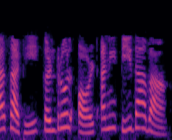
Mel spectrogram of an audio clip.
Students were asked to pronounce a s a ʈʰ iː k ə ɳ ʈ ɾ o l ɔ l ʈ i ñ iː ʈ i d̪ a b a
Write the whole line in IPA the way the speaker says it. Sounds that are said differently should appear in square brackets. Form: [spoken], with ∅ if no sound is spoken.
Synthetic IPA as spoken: a s a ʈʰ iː k ə ɳ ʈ ɾ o l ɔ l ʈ [a] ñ [i] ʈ i d̪ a b a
